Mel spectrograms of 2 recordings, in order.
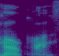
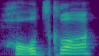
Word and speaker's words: Holdsclaw: I think it is Holdclaw. I I can pronounce her name, my last name right Holdsclaw.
